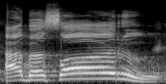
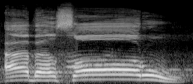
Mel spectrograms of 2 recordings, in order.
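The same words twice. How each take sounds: First: "Absaru" with a thin, light ru; wrong thin ro. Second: "Absaru" chanted slowly with a full, thick ru; correct thick ro. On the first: Teacher shows students the wrong thin reading, slowly. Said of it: "Itu tipis". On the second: Teacher sings the correct thick reading to the class. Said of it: "Yang benar?". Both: Shown as a demonstration.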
